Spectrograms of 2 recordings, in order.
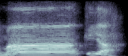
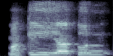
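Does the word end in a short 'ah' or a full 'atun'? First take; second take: ah; atun. First: The word ends in a short 'ah' sound. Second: The word ends in a full 'atun' sound. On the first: The speaker calls it wrong. "kalau kita baca makiyah salah" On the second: The speaker calls it right. "bacanya gitu"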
